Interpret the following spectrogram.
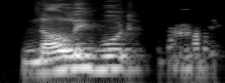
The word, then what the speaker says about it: Nollywood: And I know things are shifting because, for instance, Nigeria, Nollywood, as it's pronounced, Hollywood, Bollywood, Nollywood.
